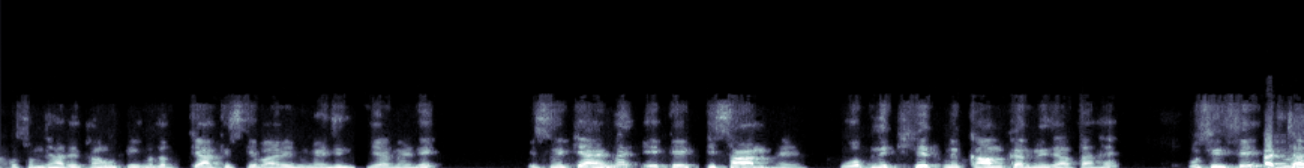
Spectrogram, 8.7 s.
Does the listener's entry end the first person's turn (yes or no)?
yes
